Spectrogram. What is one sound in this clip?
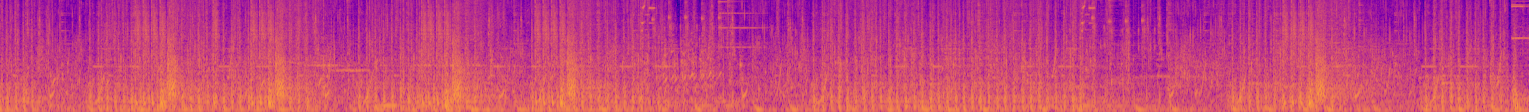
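Upbeat game music plays steadily.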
